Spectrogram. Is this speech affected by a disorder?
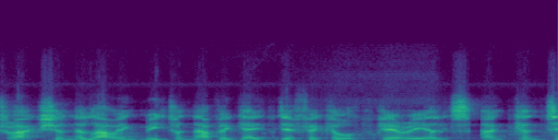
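Yes: motor neurone disease; right hand onset.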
